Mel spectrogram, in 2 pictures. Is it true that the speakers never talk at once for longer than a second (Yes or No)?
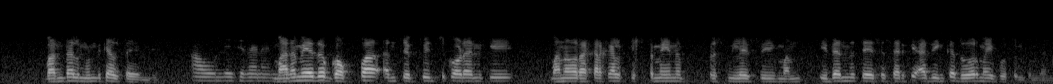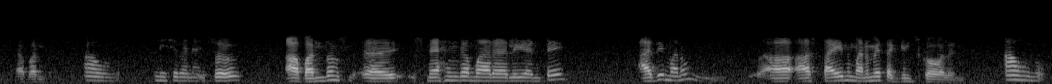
Yes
